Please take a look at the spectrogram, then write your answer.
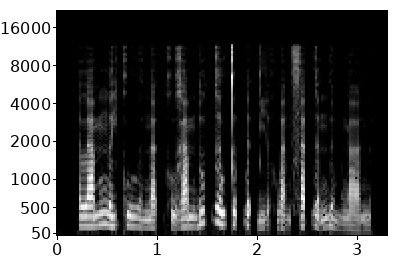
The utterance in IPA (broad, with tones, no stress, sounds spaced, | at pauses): l a˨˦ m ŋ ə˨˦ j k w ṳ˨˩ ə̯ n a˨˩ t̚ x ṵ˧˨ ɣ a˧ m ɗ u˦˥ t̚ ɣ ə˧ w t̪ ə˦˥ p̚ l ə˨˩ t̚ ɣ ḭ˧˨ ə̯ h w a̰˧˨ n s a˦˥ t̚ ɣ ə̰˧˥ n ɗ ə̤˨˩ m ŋ a˧˩˨ n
